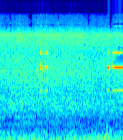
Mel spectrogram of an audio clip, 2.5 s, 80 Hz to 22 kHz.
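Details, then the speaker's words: Minelab Equinox 800 at an old school site: quick pair of high beeps then longer double tone over low rumble, target was a piece of iron or nail beside probable galvanized metal trash. "Okay, got it. So a piece of iron or nail,"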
